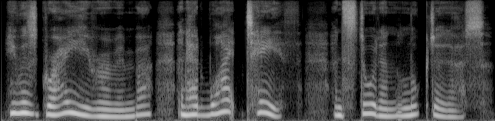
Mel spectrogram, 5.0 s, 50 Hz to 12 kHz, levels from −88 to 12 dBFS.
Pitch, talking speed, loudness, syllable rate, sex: 230 Hz, 180 wpm, -19 LUFS, 4.6 syllables/s, female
